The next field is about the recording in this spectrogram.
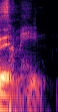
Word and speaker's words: Samhain: en particular en Samhain. Lo dije bien, ¿verdad? – Sí. – Samhain.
